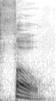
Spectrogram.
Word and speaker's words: faux: real rock yeah that's that's a French word it it's faux so it's faux faux rocks yeah that's why I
